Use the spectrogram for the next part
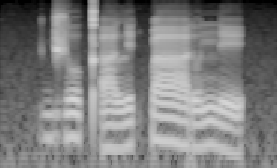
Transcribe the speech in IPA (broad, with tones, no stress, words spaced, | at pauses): d͡ʒo˦˨ kʼa˨lɪ˦k͡paː˦˨ɾʊ˦ ne˨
